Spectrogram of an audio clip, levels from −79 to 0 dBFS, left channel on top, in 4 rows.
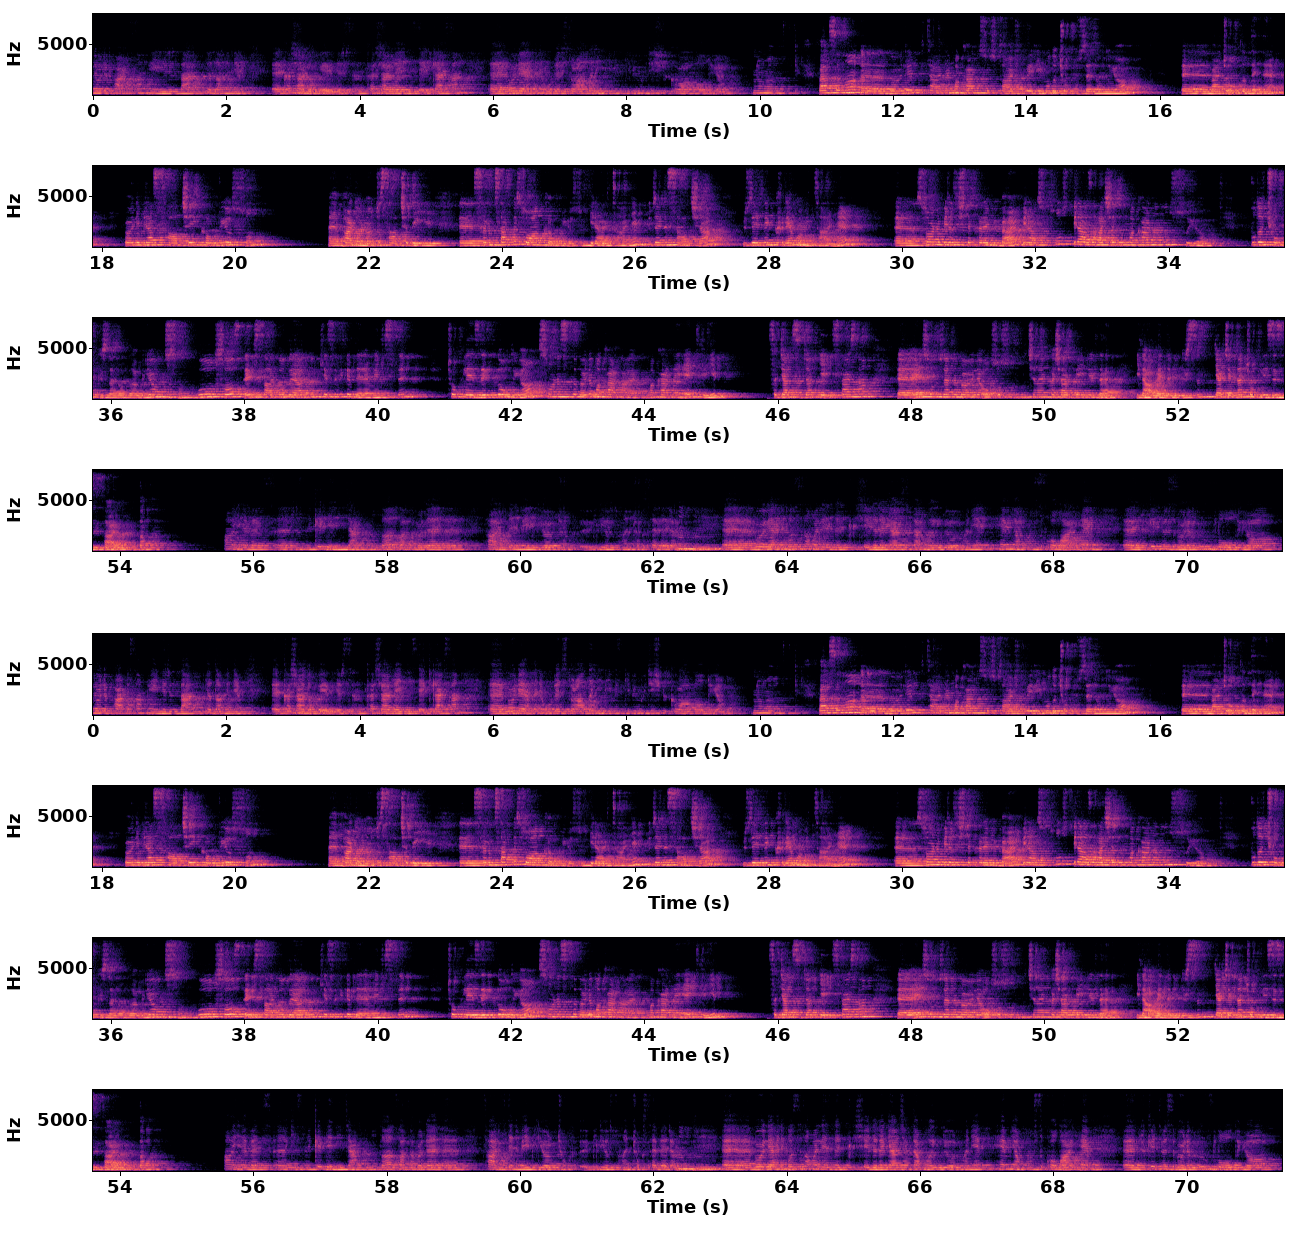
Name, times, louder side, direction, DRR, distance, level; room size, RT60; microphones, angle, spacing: voice 1, 0.0-9.5 55.6-59.1 59.5-62.5 63.0-71.3, equal, 50° right, 3 dB, 6.5 m, -24 dB
voice 2, 9.9-10.2 10.9-15.6 16.3-17.8 18.3-20.3 21.4-23.0 23.4-27.2 27.6-29.2 29.9-34.6 35.2-40.5 41.1-45.1 45.9-47.4 47.8-51.0 51.4-54.4 62.3-62.9, equal, ahead, 2 dB, 4.4 m, -18 dB
28.5 x 19.0 x 7.2 m, 1.0 s
head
